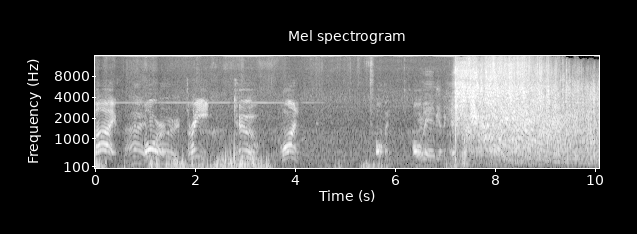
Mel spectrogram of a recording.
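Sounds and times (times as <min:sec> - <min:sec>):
rocket motor rushing roar: 0:07.1 - 0:10.0.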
